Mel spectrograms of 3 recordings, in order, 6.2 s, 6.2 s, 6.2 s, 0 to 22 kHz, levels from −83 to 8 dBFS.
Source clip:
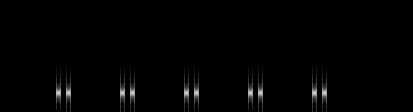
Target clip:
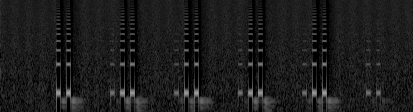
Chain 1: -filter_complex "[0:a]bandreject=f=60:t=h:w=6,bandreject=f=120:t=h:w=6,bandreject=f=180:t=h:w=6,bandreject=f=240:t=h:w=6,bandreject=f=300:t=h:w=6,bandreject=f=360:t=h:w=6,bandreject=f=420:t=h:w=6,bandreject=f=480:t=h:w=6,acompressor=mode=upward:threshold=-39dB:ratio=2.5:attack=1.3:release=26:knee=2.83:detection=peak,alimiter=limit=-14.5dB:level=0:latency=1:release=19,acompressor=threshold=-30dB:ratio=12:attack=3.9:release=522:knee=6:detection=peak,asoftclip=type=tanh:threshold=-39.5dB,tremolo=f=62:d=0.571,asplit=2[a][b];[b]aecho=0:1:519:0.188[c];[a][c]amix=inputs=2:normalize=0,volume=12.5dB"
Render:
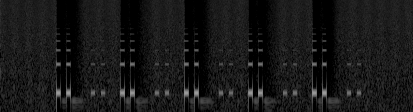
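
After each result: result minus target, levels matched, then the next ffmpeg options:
compressor: peak gain reduction +14 dB; echo 0.291 s early
-filter_complex "[0:a]bandreject=f=60:t=h:w=6,bandreject=f=120:t=h:w=6,bandreject=f=180:t=h:w=6,bandreject=f=240:t=h:w=6,bandreject=f=300:t=h:w=6,bandreject=f=360:t=h:w=6,bandreject=f=420:t=h:w=6,bandreject=f=480:t=h:w=6,acompressor=mode=upward:threshold=-39dB:ratio=2.5:attack=1.3:release=26:knee=2.83:detection=peak,alimiter=limit=-14.5dB:level=0:latency=1:release=19,asoftclip=type=tanh:threshold=-39.5dB,tremolo=f=62:d=0.571,asplit=2[a][b];[b]aecho=0:1:519:0.188[c];[a][c]amix=inputs=2:normalize=0,volume=12.5dB"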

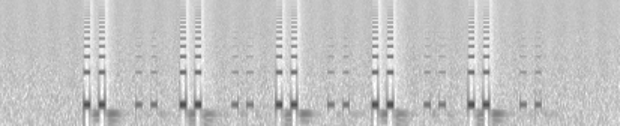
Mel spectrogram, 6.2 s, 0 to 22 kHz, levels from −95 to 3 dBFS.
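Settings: echo 0.291 s early
-filter_complex "[0:a]bandreject=f=60:t=h:w=6,bandreject=f=120:t=h:w=6,bandreject=f=180:t=h:w=6,bandreject=f=240:t=h:w=6,bandreject=f=300:t=h:w=6,bandreject=f=360:t=h:w=6,bandreject=f=420:t=h:w=6,bandreject=f=480:t=h:w=6,acompressor=mode=upward:threshold=-39dB:ratio=2.5:attack=1.3:release=26:knee=2.83:detection=peak,alimiter=limit=-14.5dB:level=0:latency=1:release=19,asoftclip=type=tanh:threshold=-39.5dB,tremolo=f=62:d=0.571,asplit=2[a][b];[b]aecho=0:1:810:0.188[c];[a][c]amix=inputs=2:normalize=0,volume=12.5dB"

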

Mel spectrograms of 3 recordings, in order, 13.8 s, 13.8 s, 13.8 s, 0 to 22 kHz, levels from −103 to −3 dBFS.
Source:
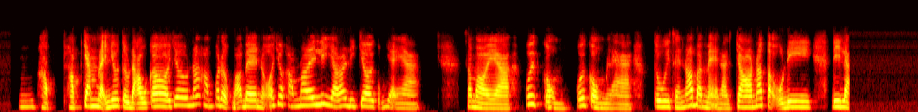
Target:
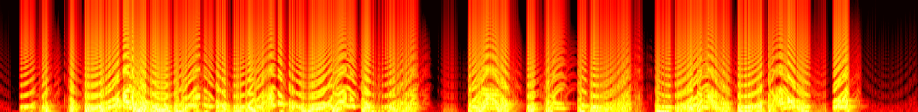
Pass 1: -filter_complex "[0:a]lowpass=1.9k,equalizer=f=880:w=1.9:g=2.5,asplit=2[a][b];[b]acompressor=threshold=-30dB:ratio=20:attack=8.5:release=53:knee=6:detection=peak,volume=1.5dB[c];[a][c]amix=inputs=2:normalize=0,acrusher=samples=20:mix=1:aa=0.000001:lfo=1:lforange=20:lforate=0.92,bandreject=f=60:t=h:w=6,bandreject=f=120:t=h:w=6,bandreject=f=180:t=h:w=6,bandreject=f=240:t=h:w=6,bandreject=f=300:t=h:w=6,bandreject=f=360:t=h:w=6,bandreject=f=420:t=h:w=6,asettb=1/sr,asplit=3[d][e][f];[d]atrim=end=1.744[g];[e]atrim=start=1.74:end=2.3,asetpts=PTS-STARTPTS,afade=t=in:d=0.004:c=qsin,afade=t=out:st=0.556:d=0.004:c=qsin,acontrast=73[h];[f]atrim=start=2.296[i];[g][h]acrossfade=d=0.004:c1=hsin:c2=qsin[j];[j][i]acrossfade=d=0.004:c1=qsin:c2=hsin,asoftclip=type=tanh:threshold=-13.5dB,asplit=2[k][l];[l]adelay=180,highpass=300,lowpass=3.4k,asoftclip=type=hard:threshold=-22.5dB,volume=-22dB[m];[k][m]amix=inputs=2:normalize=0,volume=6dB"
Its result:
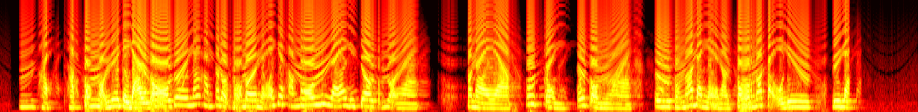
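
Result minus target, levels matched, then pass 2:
decimation with a swept rate: distortion -24 dB
-filter_complex "[0:a]lowpass=1.9k,equalizer=f=880:w=1.9:g=2.5,asplit=2[a][b];[b]acompressor=threshold=-30dB:ratio=20:attack=8.5:release=53:knee=6:detection=peak,volume=1.5dB[c];[a][c]amix=inputs=2:normalize=0,acrusher=samples=76:mix=1:aa=0.000001:lfo=1:lforange=76:lforate=0.92,bandreject=f=60:t=h:w=6,bandreject=f=120:t=h:w=6,bandreject=f=180:t=h:w=6,bandreject=f=240:t=h:w=6,bandreject=f=300:t=h:w=6,bandreject=f=360:t=h:w=6,bandreject=f=420:t=h:w=6,asettb=1/sr,asplit=3[d][e][f];[d]atrim=end=1.744[g];[e]atrim=start=1.74:end=2.3,asetpts=PTS-STARTPTS,afade=t=in:d=0.004:c=qsin,afade=t=out:st=0.556:d=0.004:c=qsin,acontrast=73[h];[f]atrim=start=2.296[i];[g][h]acrossfade=d=0.004:c1=hsin:c2=qsin[j];[j][i]acrossfade=d=0.004:c1=qsin:c2=hsin,asoftclip=type=tanh:threshold=-13.5dB,asplit=2[k][l];[l]adelay=180,highpass=300,lowpass=3.4k,asoftclip=type=hard:threshold=-22.5dB,volume=-22dB[m];[k][m]amix=inputs=2:normalize=0,volume=6dB"

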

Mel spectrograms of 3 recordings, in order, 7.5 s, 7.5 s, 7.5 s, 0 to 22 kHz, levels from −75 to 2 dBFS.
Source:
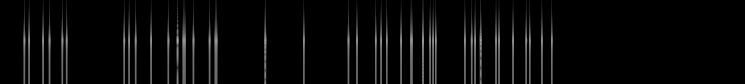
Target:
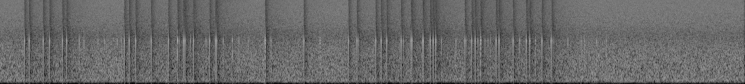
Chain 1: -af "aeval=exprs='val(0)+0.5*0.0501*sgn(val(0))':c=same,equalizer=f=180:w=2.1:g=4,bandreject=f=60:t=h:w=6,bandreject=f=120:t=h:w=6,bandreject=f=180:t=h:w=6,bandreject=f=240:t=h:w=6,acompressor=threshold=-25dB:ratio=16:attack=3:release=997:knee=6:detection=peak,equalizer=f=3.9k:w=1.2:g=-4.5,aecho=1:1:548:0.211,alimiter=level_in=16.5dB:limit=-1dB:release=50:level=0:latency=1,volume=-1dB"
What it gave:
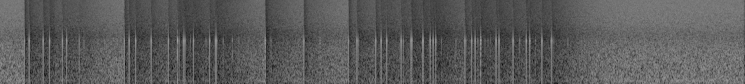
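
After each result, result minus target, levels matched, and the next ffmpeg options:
compressor: peak gain reduction +9 dB; 125 Hz band +4.0 dB
-af "aeval=exprs='val(0)+0.5*0.0501*sgn(val(0))':c=same,equalizer=f=180:w=2.1:g=4,bandreject=f=60:t=h:w=6,bandreject=f=120:t=h:w=6,bandreject=f=180:t=h:w=6,bandreject=f=240:t=h:w=6,acompressor=threshold=-15.5dB:ratio=16:attack=3:release=997:knee=6:detection=peak,equalizer=f=3.9k:w=1.2:g=-4.5,aecho=1:1:548:0.211,alimiter=level_in=16.5dB:limit=-1dB:release=50:level=0:latency=1,volume=-1dB"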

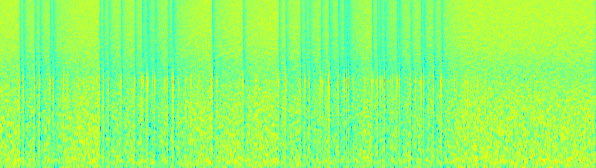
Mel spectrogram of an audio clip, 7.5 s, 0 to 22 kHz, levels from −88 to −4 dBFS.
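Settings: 125 Hz band +3.5 dB
-af "aeval=exprs='val(0)+0.5*0.0501*sgn(val(0))':c=same,highpass=f=140:w=0.5412,highpass=f=140:w=1.3066,equalizer=f=180:w=2.1:g=4,bandreject=f=60:t=h:w=6,bandreject=f=120:t=h:w=6,bandreject=f=180:t=h:w=6,bandreject=f=240:t=h:w=6,acompressor=threshold=-15.5dB:ratio=16:attack=3:release=997:knee=6:detection=peak,equalizer=f=3.9k:w=1.2:g=-4.5,aecho=1:1:548:0.211,alimiter=level_in=16.5dB:limit=-1dB:release=50:level=0:latency=1,volume=-1dB"

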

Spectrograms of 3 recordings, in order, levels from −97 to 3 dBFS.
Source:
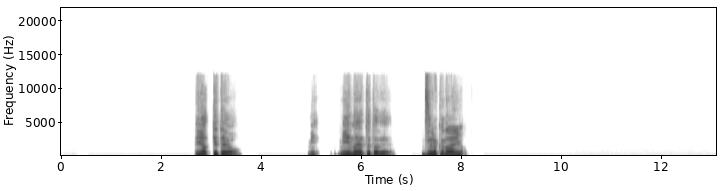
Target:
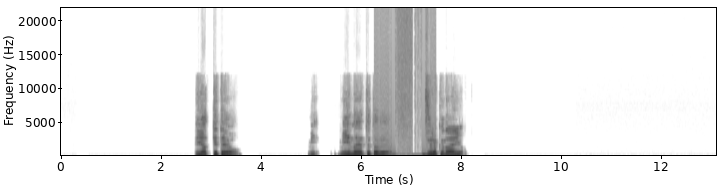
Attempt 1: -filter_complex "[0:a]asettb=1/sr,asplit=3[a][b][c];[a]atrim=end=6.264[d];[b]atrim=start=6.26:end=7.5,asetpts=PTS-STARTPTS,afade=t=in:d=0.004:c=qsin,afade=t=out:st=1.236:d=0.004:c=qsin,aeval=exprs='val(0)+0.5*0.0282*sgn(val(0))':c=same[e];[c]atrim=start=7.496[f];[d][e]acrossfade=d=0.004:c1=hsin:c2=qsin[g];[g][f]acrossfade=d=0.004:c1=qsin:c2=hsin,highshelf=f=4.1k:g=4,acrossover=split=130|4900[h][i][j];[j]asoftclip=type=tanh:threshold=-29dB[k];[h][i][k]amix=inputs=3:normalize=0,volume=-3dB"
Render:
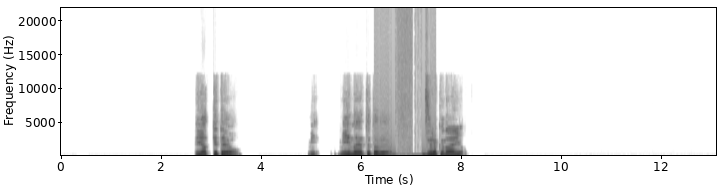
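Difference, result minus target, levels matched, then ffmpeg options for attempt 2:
8000 Hz band -3.5 dB
-filter_complex "[0:a]asettb=1/sr,asplit=3[a][b][c];[a]atrim=end=6.264[d];[b]atrim=start=6.26:end=7.5,asetpts=PTS-STARTPTS,afade=t=in:d=0.004:c=qsin,afade=t=out:st=1.236:d=0.004:c=qsin,aeval=exprs='val(0)+0.5*0.0282*sgn(val(0))':c=same[e];[c]atrim=start=7.496[f];[d][e]acrossfade=d=0.004:c1=hsin:c2=qsin[g];[g][f]acrossfade=d=0.004:c1=qsin:c2=hsin,highshelf=f=4.1k:g=10.5,acrossover=split=130|4900[h][i][j];[j]asoftclip=type=tanh:threshold=-29dB[k];[h][i][k]amix=inputs=3:normalize=0,volume=-3dB"

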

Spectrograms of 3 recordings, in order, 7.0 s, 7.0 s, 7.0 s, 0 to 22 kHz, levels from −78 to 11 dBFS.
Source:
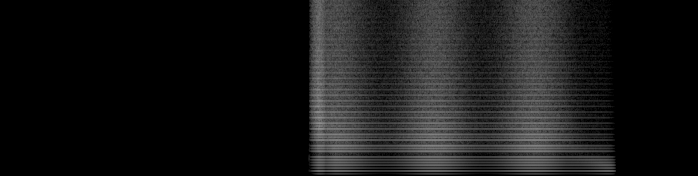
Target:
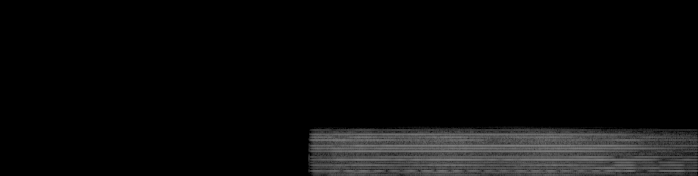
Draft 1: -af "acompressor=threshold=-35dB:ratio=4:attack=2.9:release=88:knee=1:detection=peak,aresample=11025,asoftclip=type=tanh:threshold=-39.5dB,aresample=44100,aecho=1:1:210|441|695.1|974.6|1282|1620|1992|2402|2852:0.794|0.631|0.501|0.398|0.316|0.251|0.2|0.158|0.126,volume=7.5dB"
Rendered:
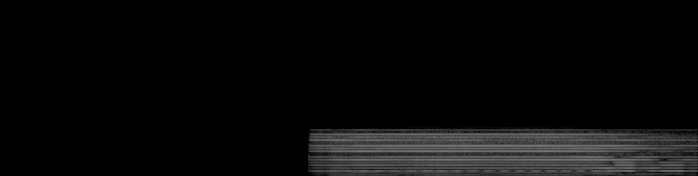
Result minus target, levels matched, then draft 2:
compressor: peak gain reduction +8.5 dB
-af "acompressor=threshold=-23.5dB:ratio=4:attack=2.9:release=88:knee=1:detection=peak,aresample=11025,asoftclip=type=tanh:threshold=-39.5dB,aresample=44100,aecho=1:1:210|441|695.1|974.6|1282|1620|1992|2402|2852:0.794|0.631|0.501|0.398|0.316|0.251|0.2|0.158|0.126,volume=7.5dB"

